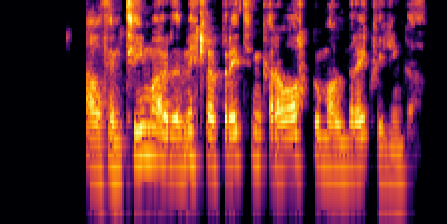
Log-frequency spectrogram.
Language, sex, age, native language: Icelandic, male, 40-49, Icelandic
